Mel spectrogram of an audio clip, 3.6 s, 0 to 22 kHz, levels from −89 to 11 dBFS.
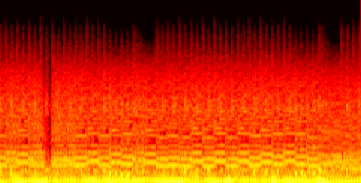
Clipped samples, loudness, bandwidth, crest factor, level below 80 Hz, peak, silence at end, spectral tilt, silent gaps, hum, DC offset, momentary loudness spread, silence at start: under 0.1%; -18 LUFS; 7.4 kHz; 12 dB; -16 dBFS; -4 dBFS; 0 s; -7 dB/octave; none; none; under 0.1%; 1 LU; 0 s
